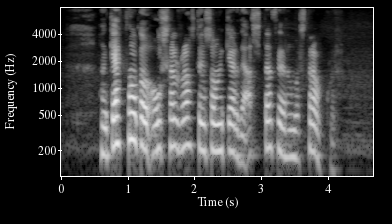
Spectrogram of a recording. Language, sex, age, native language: Icelandic, female, 60-69, Icelandic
